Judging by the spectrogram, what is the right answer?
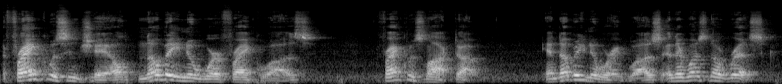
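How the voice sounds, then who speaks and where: An older man telling a casual, unscripted story in a halting, rambling, plain-spoken way. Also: medium pitch, sing-song. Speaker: storyteller, former informant hosting his own channel. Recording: echoey room with faint background noise.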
